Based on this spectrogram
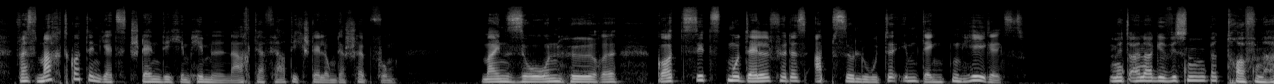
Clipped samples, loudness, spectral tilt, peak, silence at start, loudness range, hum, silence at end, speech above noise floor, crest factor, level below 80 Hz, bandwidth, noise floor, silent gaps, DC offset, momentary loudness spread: under 0.1%; -29 LUFS; -5 dB/octave; -10 dBFS; 0 s; 7 LU; none; 0 s; 39 dB; 18 dB; -60 dBFS; 16 kHz; -67 dBFS; 10.72-11.04 s; under 0.1%; 12 LU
